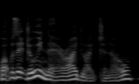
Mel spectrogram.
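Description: A woman's voice: deep voice, big pitch swings, a little fast, a little mellow, husky, no room sound, studio quality, heavily acted. A woman voicing a friendly, matter-of-fact village policeman in a storybook, with a ponderous manner. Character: stolid, friendly village policeman, adult man.

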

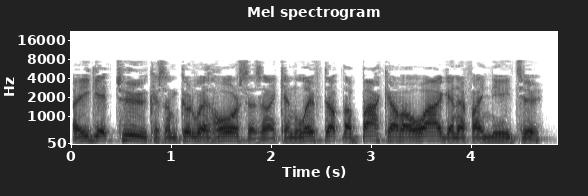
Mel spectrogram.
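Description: A loud, swaggering mercenary with a thick northern accent, all mockery and menace, as a man puts him on. He drags out his taunts in a booming drawl. The sound is dry and a little muffled, like a home audiobook recording. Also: fairly even intonation, dry recording, close to an everyday voice. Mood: blustering. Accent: northern English dialect, put on. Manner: mocking, swaggering, drawn-out. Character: loud brawny bearded male mercenary bully.

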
